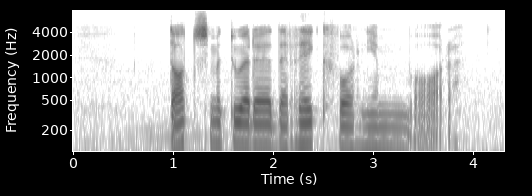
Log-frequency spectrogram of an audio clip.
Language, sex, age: Afrikaans, male, 20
